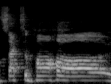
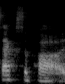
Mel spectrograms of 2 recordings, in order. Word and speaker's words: Saxapahaw: There's like the Haw River, and there's a town Saxapahaw. And yes, right. Yeah, I can't even. Yeah, they don't say the extra syllable. Saxapaw is what they say, but it's Saxapahaw.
